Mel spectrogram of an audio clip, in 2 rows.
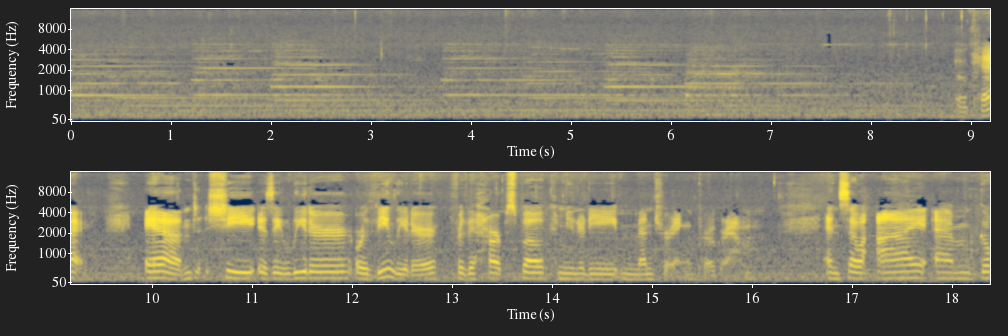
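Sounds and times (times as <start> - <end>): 
church bells ringing: 0.0 - 8.3
constant hum: 0.0 - 18.3
speech: 8.9 - 18.3.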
